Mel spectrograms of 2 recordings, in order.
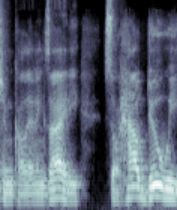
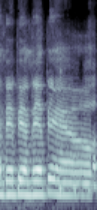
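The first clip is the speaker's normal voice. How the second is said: higher mock laser pew sounds; playful imitated pew pew; soundboard pew effect; 7 semitones higher, slower than usual. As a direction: fire off soundboard laser pews. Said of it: "how they be having the pew".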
